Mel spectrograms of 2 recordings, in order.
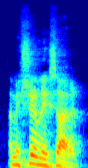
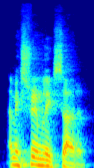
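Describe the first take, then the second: First: The words are mumbled and run together. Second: The words are mumbled and run together.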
